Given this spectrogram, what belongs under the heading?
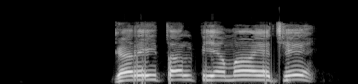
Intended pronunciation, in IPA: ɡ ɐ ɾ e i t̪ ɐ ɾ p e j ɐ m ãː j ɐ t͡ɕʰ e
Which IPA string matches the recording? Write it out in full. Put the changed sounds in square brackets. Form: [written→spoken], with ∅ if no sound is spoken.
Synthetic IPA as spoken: ɡ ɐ ɾ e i t̪ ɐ [ɾ→l] p [e→i] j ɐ m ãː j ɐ t͡ɕʰ e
